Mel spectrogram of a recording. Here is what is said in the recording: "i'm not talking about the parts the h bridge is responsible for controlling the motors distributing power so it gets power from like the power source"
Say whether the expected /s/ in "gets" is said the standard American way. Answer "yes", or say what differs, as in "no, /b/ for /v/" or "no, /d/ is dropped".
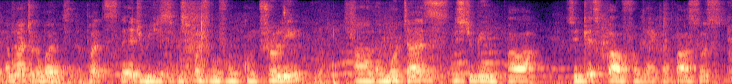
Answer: yes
